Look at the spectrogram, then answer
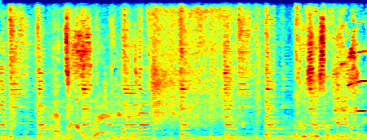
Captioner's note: frying pan sizzles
